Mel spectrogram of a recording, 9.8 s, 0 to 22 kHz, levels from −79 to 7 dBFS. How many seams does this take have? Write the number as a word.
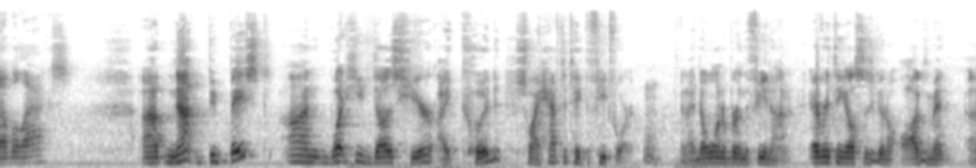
three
